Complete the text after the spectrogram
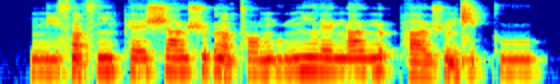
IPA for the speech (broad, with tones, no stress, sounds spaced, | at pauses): n i˨ sʰ ã˦˨ sʰ ĩ˦ pʰ ɛ˦ ʃ a˦ ʊ̯ ʃ ʊ˦ ʔ l ã˦˨ tʰ ɔ˦ ŋ u˦ ŋ ĩ˦ l ɛ˦ ŋ a˦ ʊ̯ n ʊ˦ ʔ pʰ a˨ ʊ̯ ʃ ũ˦˨ d͡ʑ ɪ˦ ʔ kʰ u˦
